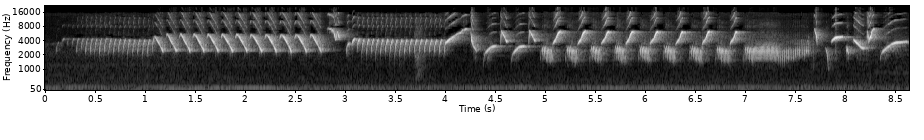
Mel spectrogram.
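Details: Canary delivering 'gacor' song with 'cengkok istimewa' phrasing, meant to set other canaries singing: an even trill, a fast series of clipped notes, another trill, then rhythmic doubled rising-falling whistles repeated about three times a second.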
